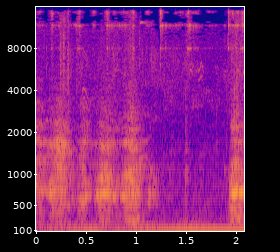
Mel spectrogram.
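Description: Bactrian camel moaning, its voice wavering in pitch, while restrained for a rectal pregnancy check.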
